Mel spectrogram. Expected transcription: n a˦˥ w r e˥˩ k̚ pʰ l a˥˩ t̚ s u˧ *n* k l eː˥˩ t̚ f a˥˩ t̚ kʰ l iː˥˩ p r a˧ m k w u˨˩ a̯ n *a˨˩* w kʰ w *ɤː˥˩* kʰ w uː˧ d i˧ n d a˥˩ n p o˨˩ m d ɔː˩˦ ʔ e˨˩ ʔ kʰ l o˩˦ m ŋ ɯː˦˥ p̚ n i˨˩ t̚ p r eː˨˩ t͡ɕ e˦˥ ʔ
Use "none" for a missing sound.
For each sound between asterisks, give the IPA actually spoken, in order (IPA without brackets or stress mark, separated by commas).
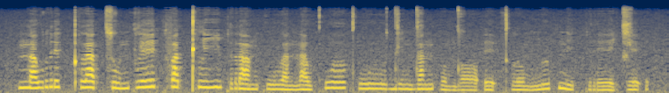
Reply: n, a˨˩, ɤː˥˩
